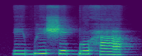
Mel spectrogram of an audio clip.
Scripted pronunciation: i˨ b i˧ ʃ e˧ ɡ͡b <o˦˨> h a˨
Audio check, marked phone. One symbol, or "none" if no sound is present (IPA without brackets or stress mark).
o˧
